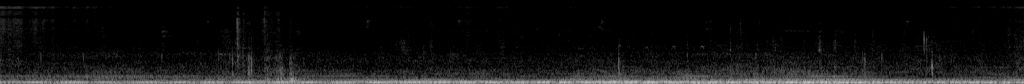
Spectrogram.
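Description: A low, steady engine hum that grows louder from about four seconds in, with a few faint ticks or rustles a little over two seconds in.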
